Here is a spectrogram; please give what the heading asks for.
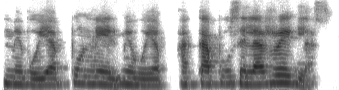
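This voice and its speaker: A woman's voice: on the low side, steady tone, a little slow. A woman teacher giving an online grammar lesson, patiently breaking words into syllables and checking in with her students. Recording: dull lo-fi sound.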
